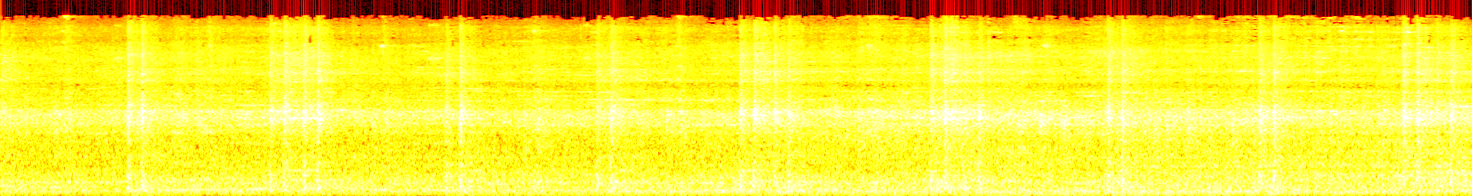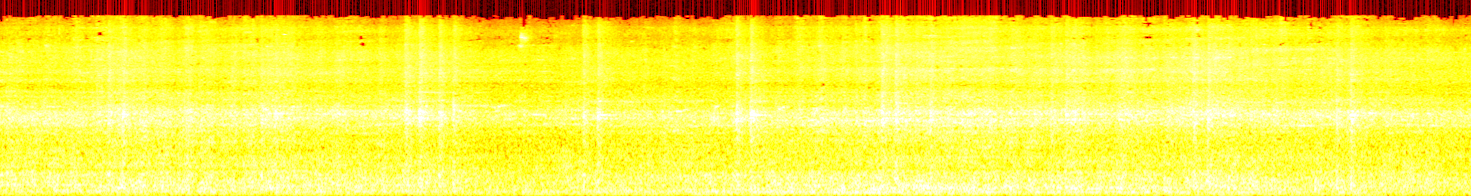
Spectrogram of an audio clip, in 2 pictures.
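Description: Intermodal freight train cars rolling past at speed: a steady rumble of wheels on rail, with a continuous clickety-clack over the rail joints, growing a little louder near the end.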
